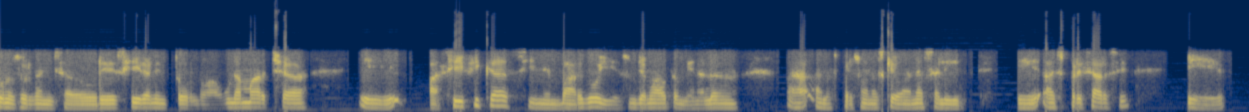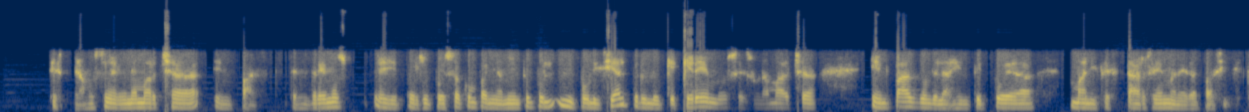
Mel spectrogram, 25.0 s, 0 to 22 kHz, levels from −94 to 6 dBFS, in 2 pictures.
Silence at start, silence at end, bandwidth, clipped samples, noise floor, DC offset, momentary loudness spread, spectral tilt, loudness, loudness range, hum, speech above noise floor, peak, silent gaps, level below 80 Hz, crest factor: 0 s; 0.1 s; 15 kHz; under 0.1%; -73 dBFS; under 0.1%; 11 LU; -4.5 dB/octave; -16 LUFS; 3 LU; none; 56 dB; 0 dBFS; none; -60 dBFS; 18 dB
